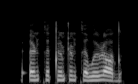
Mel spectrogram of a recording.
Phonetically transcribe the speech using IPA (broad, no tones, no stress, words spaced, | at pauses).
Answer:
ʔœɳkə tũʈũɳkə wuɭɔd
